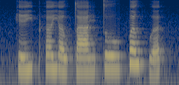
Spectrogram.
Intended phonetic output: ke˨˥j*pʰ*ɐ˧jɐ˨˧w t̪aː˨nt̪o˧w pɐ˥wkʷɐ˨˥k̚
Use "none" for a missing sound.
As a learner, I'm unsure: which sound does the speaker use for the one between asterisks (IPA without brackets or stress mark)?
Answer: pʰ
